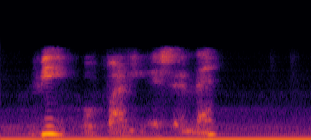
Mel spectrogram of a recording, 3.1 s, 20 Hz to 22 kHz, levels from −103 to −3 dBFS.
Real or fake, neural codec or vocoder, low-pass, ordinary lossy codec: fake; autoencoder, 48 kHz, 32 numbers a frame, DAC-VAE, trained on Japanese speech; 5.4 kHz; AAC, 48 kbps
